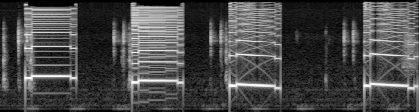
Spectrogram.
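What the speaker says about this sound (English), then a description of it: "Oh, okay, so it's mutating the pickup coin." Four short electronic video-game blips, mutated variations of a coin pickup sound effect, each a bright chiming tone, spaced roughly a second apart with faint soft noise between them.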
